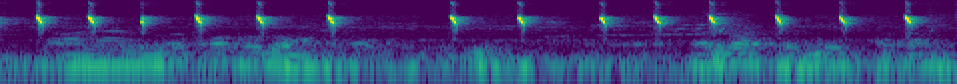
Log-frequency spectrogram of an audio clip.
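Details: Fast clicking call of a prinia, meant to stimulate other birds to sing. Crisp high ticks arrive in quick, slightly uneven series, about four per second, with a faint low hum underneath.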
